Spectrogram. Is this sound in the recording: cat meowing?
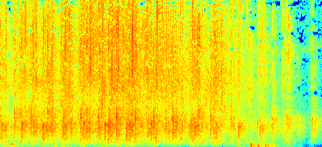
no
